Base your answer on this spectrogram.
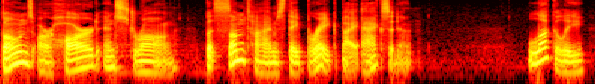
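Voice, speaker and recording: A man reads a children's picture book aloud in a very creaky, gravelly voice. His pitch swings in a lively way as he moves through the simple lines, and he takes his time over each phrase.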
